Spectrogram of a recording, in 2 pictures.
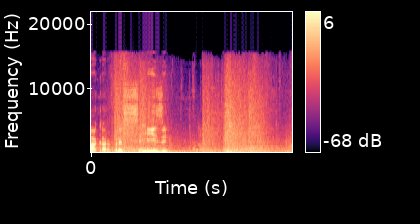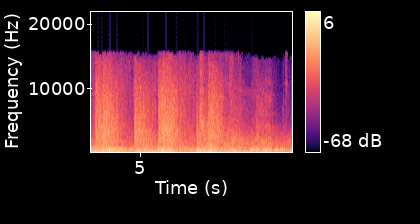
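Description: A blade strikes a beast with heavy thuds.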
